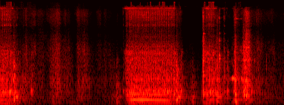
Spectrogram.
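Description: Sewing machine stitching a Gore-Tex hiking jacket sleeve, running in a few steady bursts of rapid mechanical whirring with short pauses and handling noise between them, close and fairly loud.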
